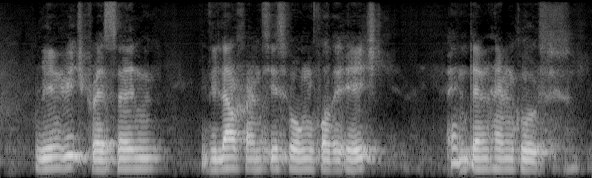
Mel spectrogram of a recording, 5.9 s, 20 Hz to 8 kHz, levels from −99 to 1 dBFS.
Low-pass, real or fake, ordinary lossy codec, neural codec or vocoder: none; fake; none; codec, 16 kHz, 2 kbps, FreqCodec, larger model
